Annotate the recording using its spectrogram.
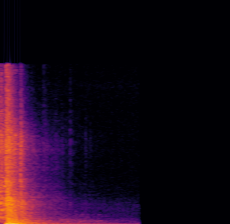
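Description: An oven door slamming shut with a thud, the noise dying away over about a second and a half.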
